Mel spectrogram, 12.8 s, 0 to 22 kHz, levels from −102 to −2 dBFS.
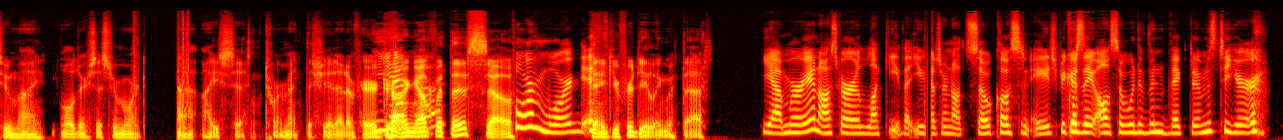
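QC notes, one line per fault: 1.33–1.88 s, intermittent contact: the audio drops out for about a third of a second right after "my older sister" and comes back before "I used to torment". There's crackle at each edge and faint hiss in the gap, which is a loose plug or cable briefly opening the line.
9.24–9.32 s, intermittent contact: the same fault again, shorter at about 60 ms, between "are lucky that you" and "are not so close". It's a quick crackly blip as the connection opens and recloses.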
